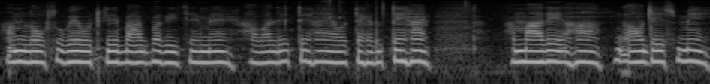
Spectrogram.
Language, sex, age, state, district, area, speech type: Hindi, female, 45-60, Uttar Pradesh, Pratapgarh, rural, spontaneous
